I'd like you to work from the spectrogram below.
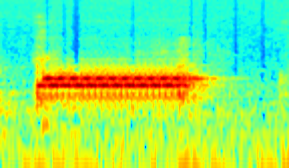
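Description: Telephone ringing once, a steady electronic tone held for about a second, moderately loud in a quiet room.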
